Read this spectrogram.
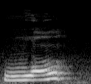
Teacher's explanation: There's still a stopped T happening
